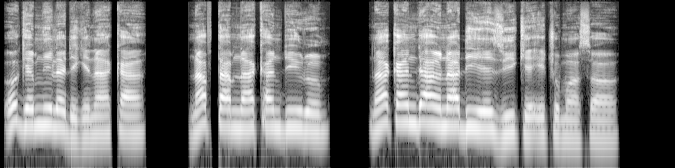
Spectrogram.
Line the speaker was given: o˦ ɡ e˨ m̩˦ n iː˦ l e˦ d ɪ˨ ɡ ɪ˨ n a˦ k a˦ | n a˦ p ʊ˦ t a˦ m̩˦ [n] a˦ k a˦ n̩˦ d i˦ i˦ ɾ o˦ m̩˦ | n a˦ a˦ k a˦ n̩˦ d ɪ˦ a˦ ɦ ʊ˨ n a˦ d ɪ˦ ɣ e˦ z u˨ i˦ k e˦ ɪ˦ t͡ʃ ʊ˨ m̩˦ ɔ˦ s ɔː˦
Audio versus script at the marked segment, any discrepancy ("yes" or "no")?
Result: no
